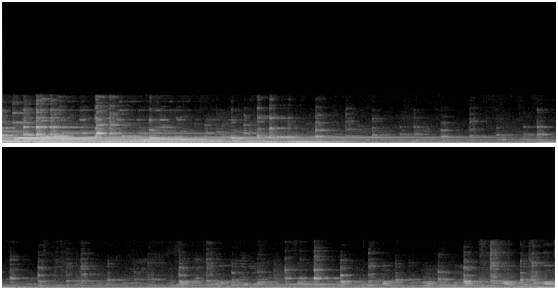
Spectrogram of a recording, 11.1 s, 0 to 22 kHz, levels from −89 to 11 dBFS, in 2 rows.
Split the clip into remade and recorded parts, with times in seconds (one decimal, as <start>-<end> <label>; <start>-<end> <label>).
0.0-11.1 recorded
